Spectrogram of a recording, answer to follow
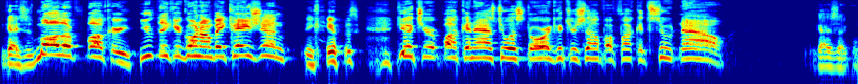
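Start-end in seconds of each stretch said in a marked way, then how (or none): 0.3-2.9 high, loud outraged shout; explosive shouted challenge; drill instructor yell. Retold or imitated. Instructor berating badly dressed recruit. 3.9-7.3 loud, high angry order; bellowed command, dragging out the end; drill instructor yell. Retold or imitated. Instructor ordering recruit to buy suit.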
